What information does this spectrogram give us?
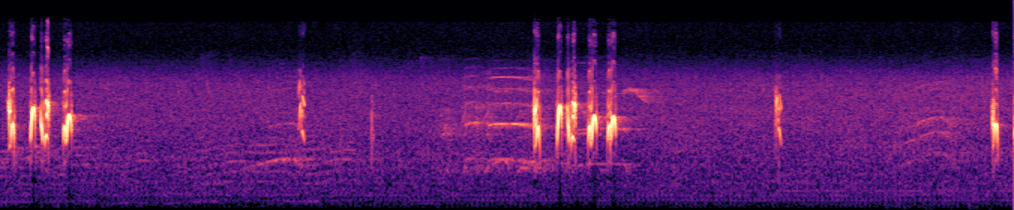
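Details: Caged red-whiskered bulbul singing in bursts: quick clusters of loud, sharp warbled notes separated by isolated single chirps and quiet gaps, with soft rising whistles in between.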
